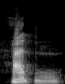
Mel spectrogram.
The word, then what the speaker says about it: hadn't: So the same N of wasn't, weren't, hadn't. The T is silent, okay?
